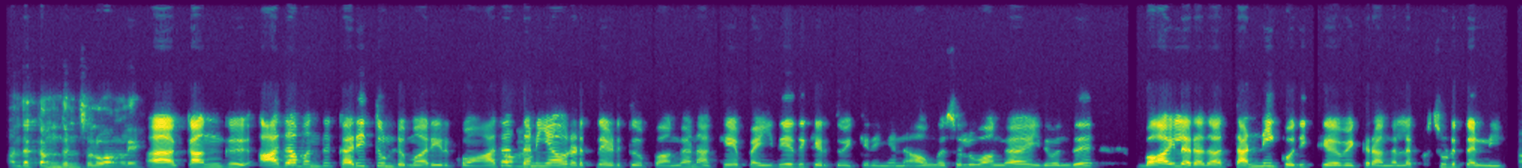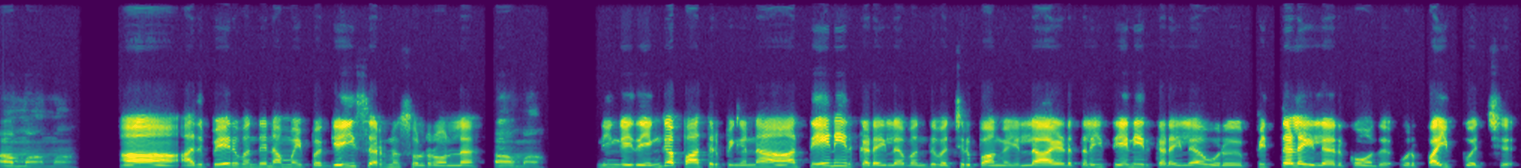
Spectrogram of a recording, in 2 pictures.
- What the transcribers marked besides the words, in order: other noise; other background noise
- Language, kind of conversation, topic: Tamil, podcast, சமையலைத் தொடங்குவதற்கு முன் உங்கள் வீட்டில் கடைப்பிடிக்கும் மரபு என்ன?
